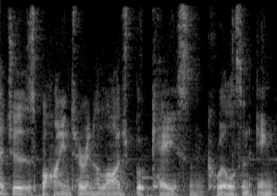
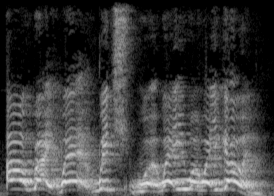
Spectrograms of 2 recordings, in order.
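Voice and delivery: high, loud halfling voice; halfling worker; 5 dB louder than usual. Acted. Halfling worker hails visiting strangers, high shouted voice. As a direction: call out high over factory din.

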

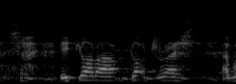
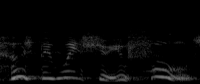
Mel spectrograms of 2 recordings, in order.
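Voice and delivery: mock furious; 9 semitones higher, slower than usual. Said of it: "He's furious".

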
